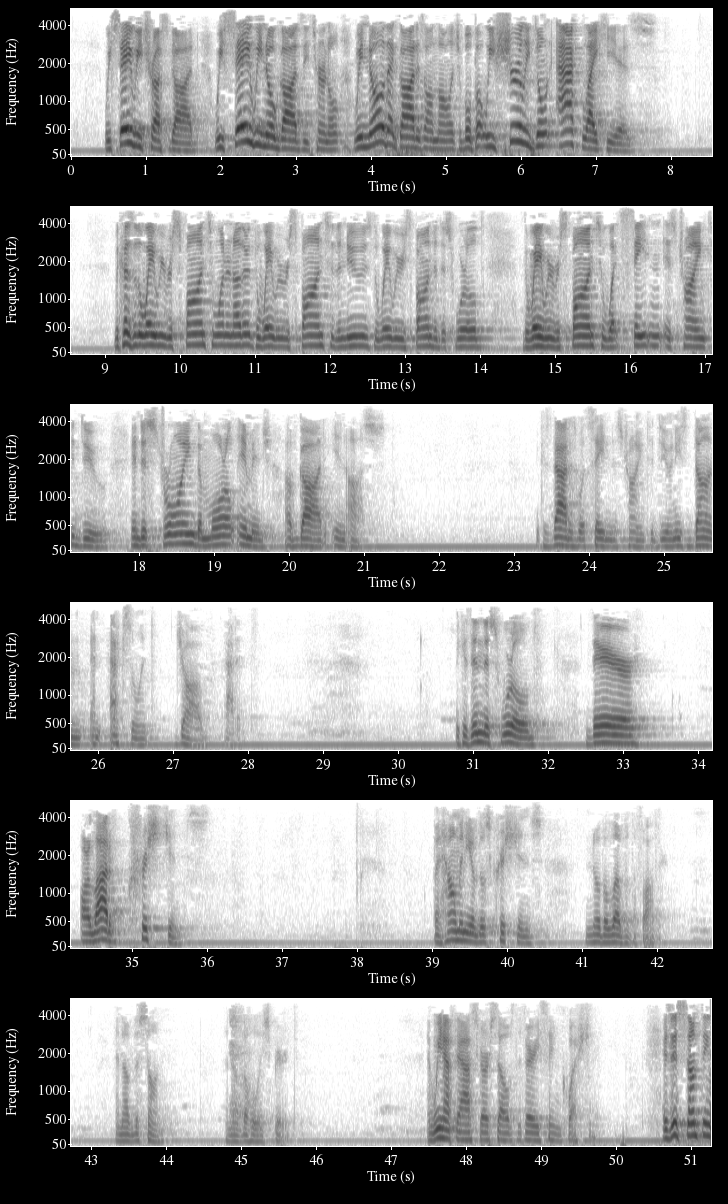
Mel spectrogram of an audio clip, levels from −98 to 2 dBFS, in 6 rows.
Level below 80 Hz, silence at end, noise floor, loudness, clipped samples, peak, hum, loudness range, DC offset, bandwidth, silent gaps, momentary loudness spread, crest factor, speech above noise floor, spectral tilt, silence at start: -62 dBFS; 0 s; -65 dBFS; -31 LUFS; under 0.1%; -10 dBFS; none; 20 LU; under 0.1%; 5.4 kHz; none; 21 LU; 24 dB; 34 dB; -8.5 dB/octave; 0.45 s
